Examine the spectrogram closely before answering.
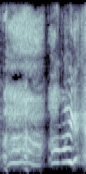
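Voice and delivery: high, loud gasping mock shock; imitating a shocked gasp. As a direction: play the friend's tearful shock, half-sobbing. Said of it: "she's like".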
